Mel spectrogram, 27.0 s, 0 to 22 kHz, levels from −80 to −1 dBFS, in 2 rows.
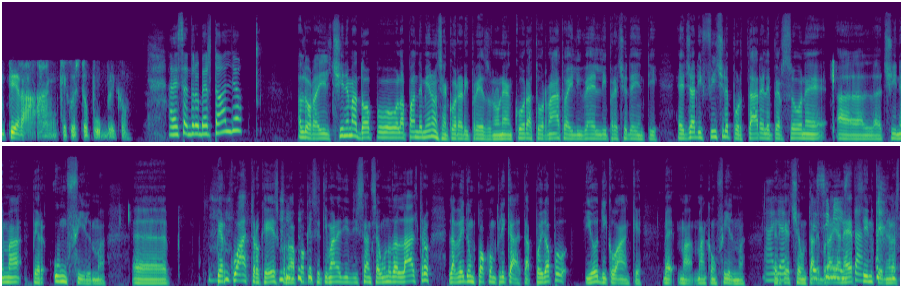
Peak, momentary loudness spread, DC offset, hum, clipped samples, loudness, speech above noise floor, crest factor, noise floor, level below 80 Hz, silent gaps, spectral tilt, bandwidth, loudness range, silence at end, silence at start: -2 dBFS; 8 LU; under 0.1%; none; under 0.1%; -21 LUFS; 41 dB; 20 dB; -61 dBFS; -54 dBFS; none; -7 dB/octave; 15.5 kHz; 3 LU; 0 s; 0 s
